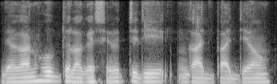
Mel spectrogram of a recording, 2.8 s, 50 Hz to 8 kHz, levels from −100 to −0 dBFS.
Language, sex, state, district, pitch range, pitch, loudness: Chakma, male, Tripura, Dhalai, 100-110 Hz, 105 Hz, -18 LUFS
